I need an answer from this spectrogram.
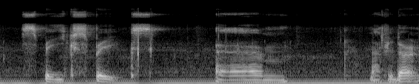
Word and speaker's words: Speke: just my name and my surname is speak and as you see from the toriel it's spelled differently spe ke and you know but it is pronounced the same way it's just like a homophone and i was thought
